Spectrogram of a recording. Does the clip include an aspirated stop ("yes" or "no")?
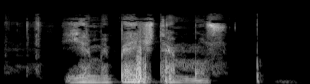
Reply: yes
